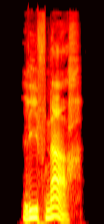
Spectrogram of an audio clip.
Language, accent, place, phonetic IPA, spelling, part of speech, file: German, Germany, Berlin, [ˌliːf ˈnaːx], lief nach, verb, De-lief nach.ogg
- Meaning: first/third-person singular preterite of nachlaufen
